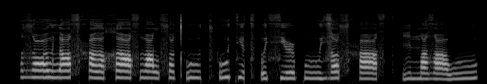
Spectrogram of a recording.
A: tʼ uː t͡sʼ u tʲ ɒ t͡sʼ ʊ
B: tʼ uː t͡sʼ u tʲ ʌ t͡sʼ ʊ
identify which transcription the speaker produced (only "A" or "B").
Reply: B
